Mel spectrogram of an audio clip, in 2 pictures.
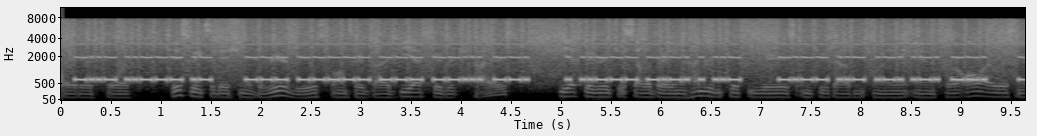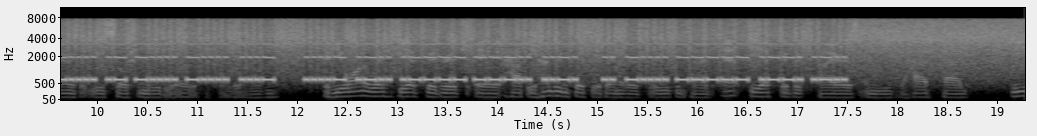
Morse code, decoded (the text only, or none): … O0O7G E2CEU YURRG 6A66V 4L18F I60PL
